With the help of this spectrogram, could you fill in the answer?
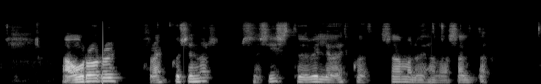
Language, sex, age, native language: Icelandic, male, 40-49, Icelandic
